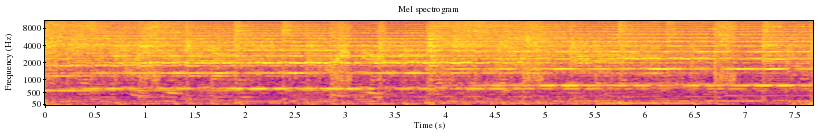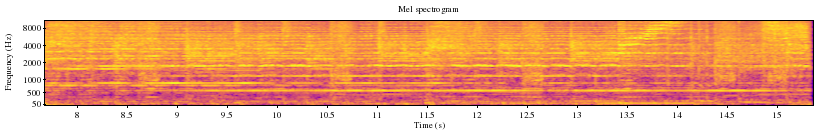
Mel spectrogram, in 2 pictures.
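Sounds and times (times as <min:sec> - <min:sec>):
impending doom music loop: 0:00.0 - 0:15.3.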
